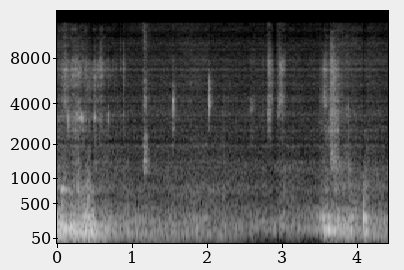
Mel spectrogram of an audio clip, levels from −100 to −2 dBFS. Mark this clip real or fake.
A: fake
